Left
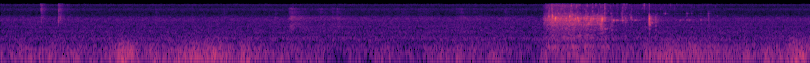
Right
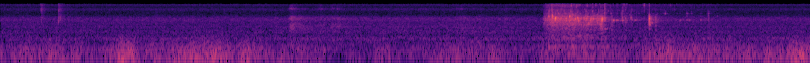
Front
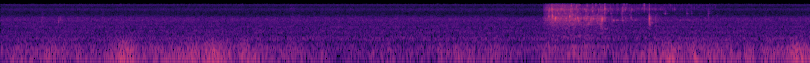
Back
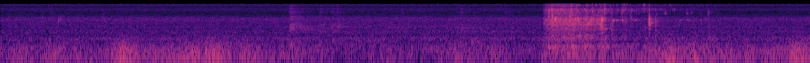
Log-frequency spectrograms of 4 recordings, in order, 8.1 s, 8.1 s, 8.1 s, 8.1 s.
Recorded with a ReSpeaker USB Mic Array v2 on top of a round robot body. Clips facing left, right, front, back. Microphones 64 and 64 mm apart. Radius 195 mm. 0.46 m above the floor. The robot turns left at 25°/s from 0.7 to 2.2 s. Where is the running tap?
175° left.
